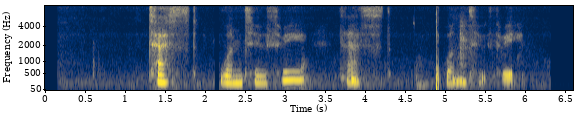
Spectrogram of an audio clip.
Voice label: Test voice note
